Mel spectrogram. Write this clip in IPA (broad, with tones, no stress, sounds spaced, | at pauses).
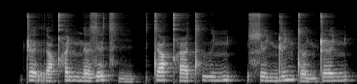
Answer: ʈ ɛ˧ r ɛ˨ qʰ ɨ˧ ɲ n ɛ˧ z e˦ t͡sʰ i˨ | t ɛ˦ qʰ i˧ tʰ ɨ˦ ɲ | ɬ e˧ ɲ ɖ e˦ ɲ t œ˨ ɲ ʈ ɛ˦ ɲ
